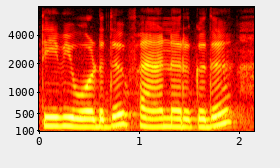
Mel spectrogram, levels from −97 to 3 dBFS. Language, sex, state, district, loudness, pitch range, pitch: Tamil, female, Tamil Nadu, Kanyakumari, -13 LUFS, 185-215 Hz, 200 Hz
